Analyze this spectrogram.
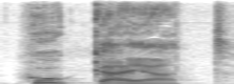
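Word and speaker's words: Huuhkajat: De kallas för Hukajat i eh, folkmun. Hukkajat.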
